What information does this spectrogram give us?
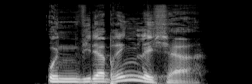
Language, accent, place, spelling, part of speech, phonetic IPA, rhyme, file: German, Germany, Berlin, unwiederbringlicher, adjective, [ʊnviːdɐˈbʁɪŋlɪçɐ], -ɪŋlɪçɐ, De-unwiederbringlicher.ogg
- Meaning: inflection of unwiederbringlich: 1. strong/mixed nominative masculine singular 2. strong genitive/dative feminine singular 3. strong genitive plural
